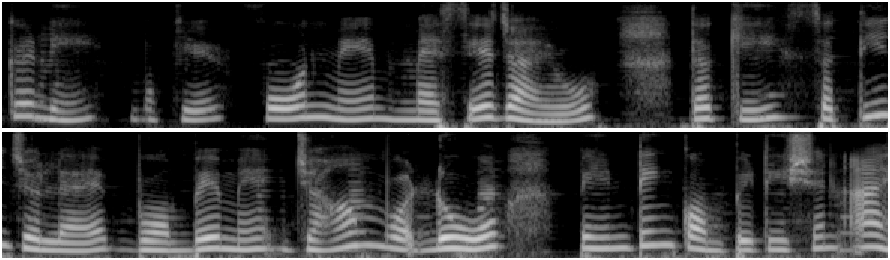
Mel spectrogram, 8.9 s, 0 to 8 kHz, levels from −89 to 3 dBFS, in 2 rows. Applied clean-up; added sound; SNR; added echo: neural mask model DeepFilterNet 3.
